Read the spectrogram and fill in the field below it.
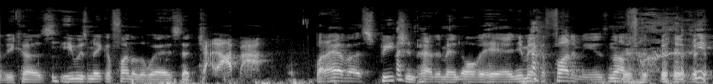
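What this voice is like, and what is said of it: Boston accent. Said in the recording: “I have a Boston accent.”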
